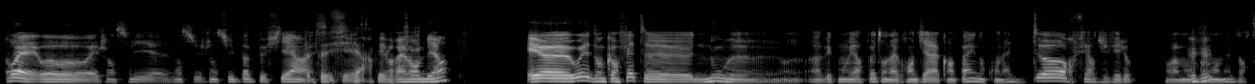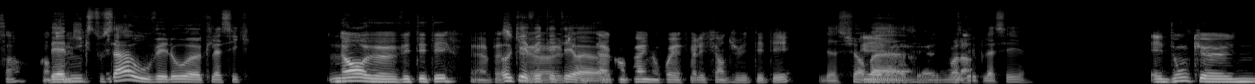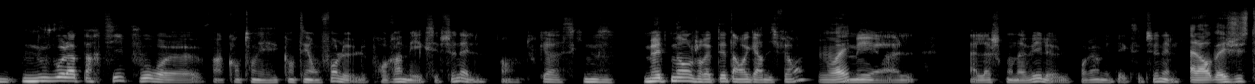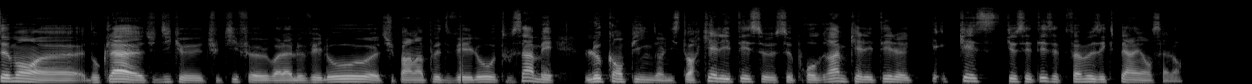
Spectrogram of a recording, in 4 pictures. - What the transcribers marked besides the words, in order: stressed: "adore"; stressed: "maintenant"; other background noise; stressed: "le camping"
- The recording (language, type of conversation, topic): French, podcast, Quelle a été ton expérience de camping la plus mémorable ?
